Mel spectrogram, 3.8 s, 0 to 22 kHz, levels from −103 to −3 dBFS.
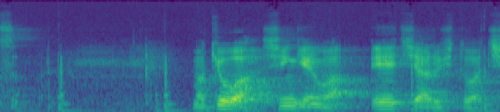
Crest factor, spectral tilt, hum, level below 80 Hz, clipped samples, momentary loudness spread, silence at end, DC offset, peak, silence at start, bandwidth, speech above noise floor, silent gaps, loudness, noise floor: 22 dB; -3.5 dB/octave; none; -66 dBFS; under 0.1%; 24 LU; 0 s; under 0.1%; -10 dBFS; 0 s; over 20 kHz; 26 dB; none; -29 LUFS; -56 dBFS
